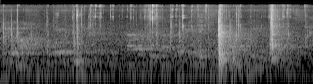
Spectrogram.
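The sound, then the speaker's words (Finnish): Keys jangle softly over a low background rumble, then two sharp metallic clunks ring out near the end as a big door of a castle with thick stone walls is unlocked and opened after crossing the courtyard. “Kävellään pihan poikki ja avataan jälleen yksi iso ovi.”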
